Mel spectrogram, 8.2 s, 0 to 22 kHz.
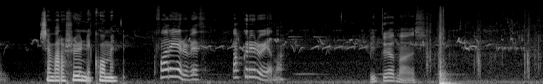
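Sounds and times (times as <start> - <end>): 
speech: 0.6 - 4.4, 5.6 - 6.6
car passenger door yanked open with a heavy clunk: 6.6 - 6.9.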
